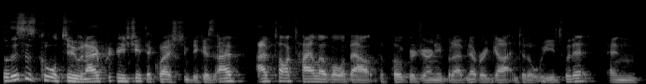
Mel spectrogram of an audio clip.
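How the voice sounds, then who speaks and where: A forty-year-old man speaking as a podcast guest. He talks in an energetic, casual storytelling way and laughs often as he tells his story. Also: medium pitch, quick pace, husky. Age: 40s.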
